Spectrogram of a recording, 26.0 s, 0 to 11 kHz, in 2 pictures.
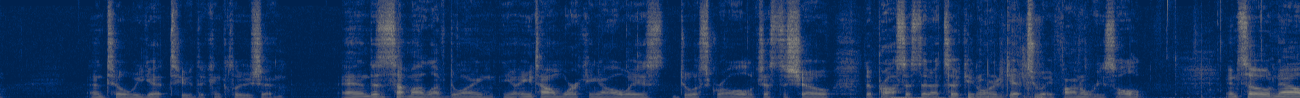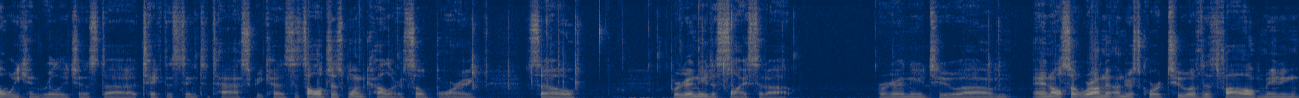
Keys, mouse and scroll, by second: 1.6-4.2 scroll up 11, 4.2-6.3 scroll up 8, 6.3 click, 7.8 click, 12.3 middle click, 14.8 click, 15.5 middle click, 17.0 click, 17.8 KP_4, 18.4 KP_7, 18.7 KP_5, 19.5 click, 19.8 shift+scroll up 1, 19.9 shift+middle click, 20.3 d, 20.9 click, 21.8 click, 22.9 x.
